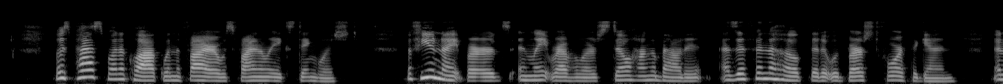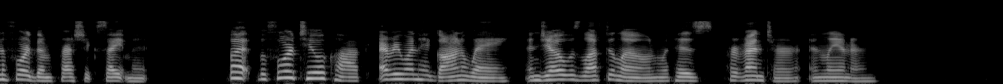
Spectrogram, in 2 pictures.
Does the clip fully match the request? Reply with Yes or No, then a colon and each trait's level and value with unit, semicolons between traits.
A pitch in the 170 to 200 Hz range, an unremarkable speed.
Yes: medium, 185 Hz; average, 165 wpm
